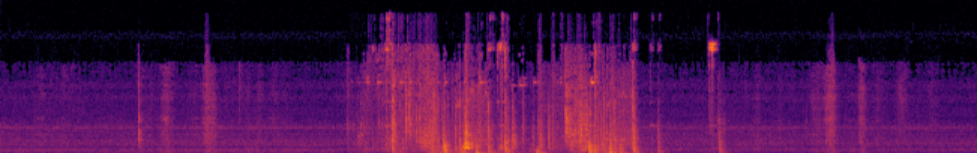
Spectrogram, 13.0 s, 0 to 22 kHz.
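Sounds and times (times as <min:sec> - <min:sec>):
metal clanking and knocking: 0:04.7 - 0:08.9.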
